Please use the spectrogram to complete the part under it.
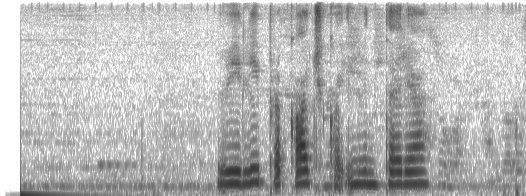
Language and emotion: Russian, sad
